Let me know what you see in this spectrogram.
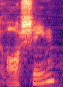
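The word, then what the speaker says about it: Oisín: So we're going to start off with Oisin, which might look like Oisin, but it is actually Oisin.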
